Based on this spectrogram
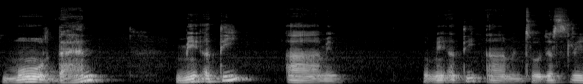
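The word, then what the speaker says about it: مائة: So mi'ati amin. So just see how it is mi'ati is written. Is written with alif mamduda, but it's not pronounced.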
